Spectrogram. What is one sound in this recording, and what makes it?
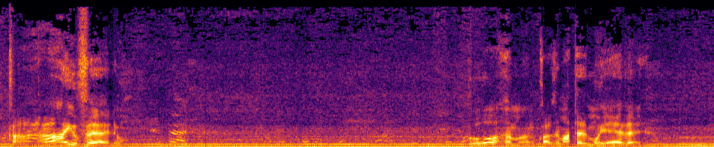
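A motorcycle engine revs up and down in quick bursts.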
